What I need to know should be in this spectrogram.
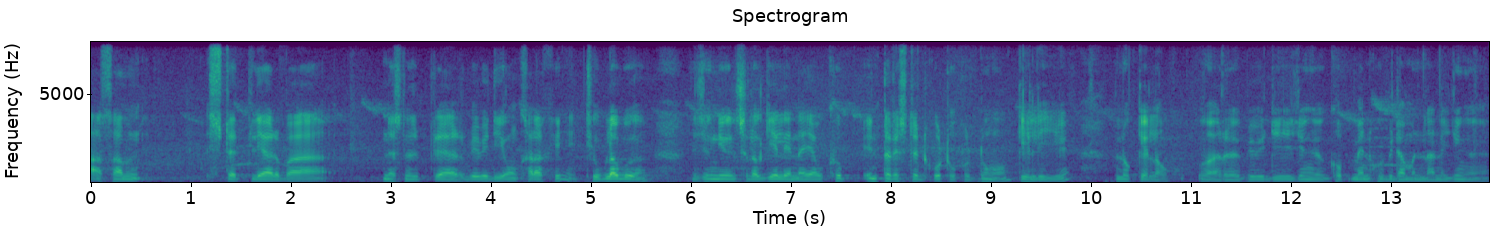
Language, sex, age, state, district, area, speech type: Bodo, male, 45-60, Assam, Udalguri, rural, spontaneous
